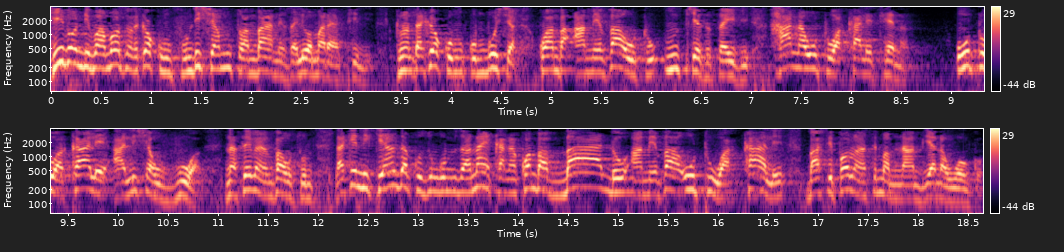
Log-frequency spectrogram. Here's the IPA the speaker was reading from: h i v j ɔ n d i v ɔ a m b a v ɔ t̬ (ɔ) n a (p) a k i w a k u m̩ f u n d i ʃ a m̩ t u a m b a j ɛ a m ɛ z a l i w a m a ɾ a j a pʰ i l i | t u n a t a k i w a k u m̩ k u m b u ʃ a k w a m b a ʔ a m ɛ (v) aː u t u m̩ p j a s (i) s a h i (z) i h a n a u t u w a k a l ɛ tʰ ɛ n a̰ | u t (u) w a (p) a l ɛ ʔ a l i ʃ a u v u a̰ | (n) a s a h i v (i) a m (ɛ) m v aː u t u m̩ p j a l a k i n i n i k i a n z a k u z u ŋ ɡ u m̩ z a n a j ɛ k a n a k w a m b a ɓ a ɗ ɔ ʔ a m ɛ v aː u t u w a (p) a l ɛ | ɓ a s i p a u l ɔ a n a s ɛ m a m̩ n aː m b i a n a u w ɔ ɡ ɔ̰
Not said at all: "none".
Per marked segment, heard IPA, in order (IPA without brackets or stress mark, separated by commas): u, t, v, a, v, u, k, n, i, ɛ, k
